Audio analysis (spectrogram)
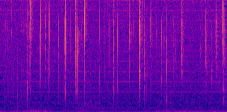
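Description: A small solid chocolate wrapped in brown and white printed foil with twisted ends is held close to the mic and crinkled and scratched with the fingertips. Quiet, bright, crisp foil crackles and sharp ticks come in scattered bursts over a soft low rumble.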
